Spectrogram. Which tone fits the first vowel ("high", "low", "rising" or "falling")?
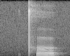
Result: falling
